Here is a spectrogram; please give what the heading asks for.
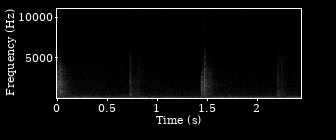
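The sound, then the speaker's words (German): Knocking in a German radio play: four soft, evenly spaced taps over a low steady hum, quiet and regular like a slow tick. “Wer klopft da? Da klopft doch einer.”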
